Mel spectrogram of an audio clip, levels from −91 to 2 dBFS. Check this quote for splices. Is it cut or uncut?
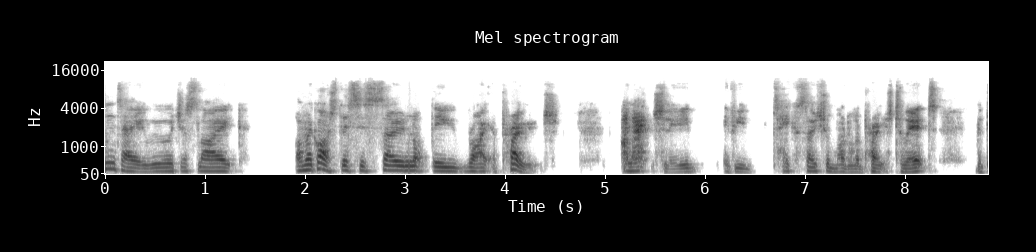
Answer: cut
